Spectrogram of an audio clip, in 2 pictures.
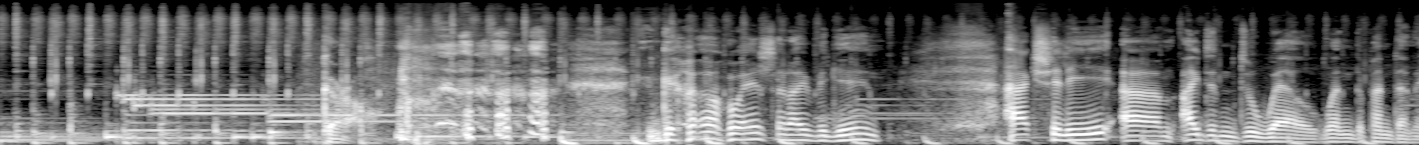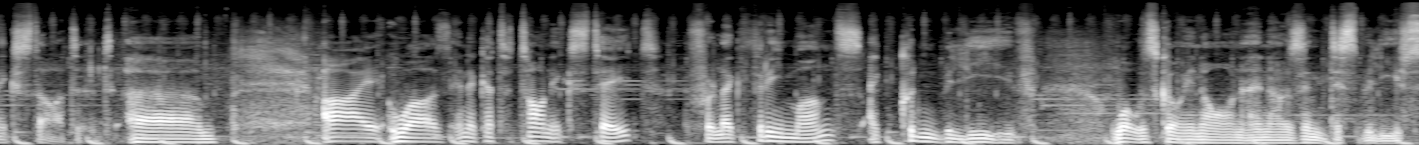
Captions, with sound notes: Girl. (laughing) Girl, where should I begin? Actually, I didn't do well when the pandemic started. I was in a catatonic state for like three months. I couldn't believe what was going on and I was in disbelief.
